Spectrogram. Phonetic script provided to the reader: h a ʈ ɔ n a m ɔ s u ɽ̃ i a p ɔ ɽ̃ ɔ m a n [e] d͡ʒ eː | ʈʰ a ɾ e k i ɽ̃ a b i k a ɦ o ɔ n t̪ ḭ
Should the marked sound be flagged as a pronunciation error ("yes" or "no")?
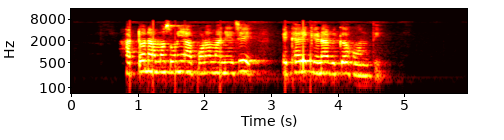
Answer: no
